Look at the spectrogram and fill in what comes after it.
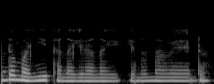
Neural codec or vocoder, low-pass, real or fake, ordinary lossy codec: none; 5.4 kHz; real; none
